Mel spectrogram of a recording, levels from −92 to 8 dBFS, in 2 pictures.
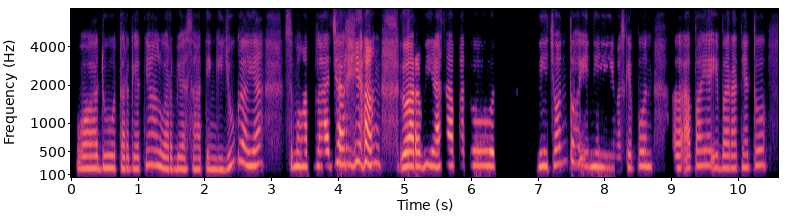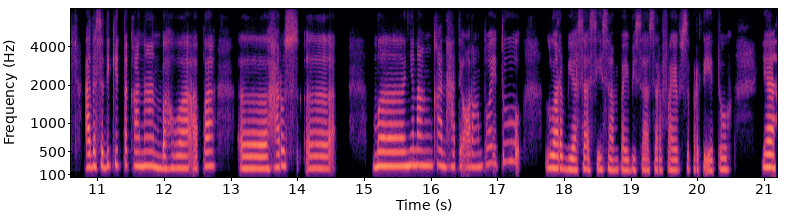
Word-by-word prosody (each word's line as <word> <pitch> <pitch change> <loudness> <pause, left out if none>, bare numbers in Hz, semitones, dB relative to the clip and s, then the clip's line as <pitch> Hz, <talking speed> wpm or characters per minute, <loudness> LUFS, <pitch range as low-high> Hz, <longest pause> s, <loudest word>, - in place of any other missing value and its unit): Waduh, 210 +1 +2 0.2
targetnya 205 +5 -3
luar 205 -4 +1
biasa 200 0 -2 0.2
tinggi 195 -1 -1
juga 325 +6 -2 0.2
ya 265 - +4 0.5
semangat 245 0 +3
belajar 250 +3 +5 0.2
yang 310 -3 +8 0.4
luar 245 +1 +10
biasa 255 0 +3 0.2
patut, 255 -1 +1 0.7
dicontoh 285 +6 0
ini 240 0 0 0.3
meskipun, 230 +4 -2 0.4
eee, 215 0 0
apa 240 +4 -3
ya - - -2
ibaratnya 220 +1 -2
tuh, 260 +1 -1 0.5
ada 230 +2 +3
sedikit 255 +2 -2
tekanan 250 -1 0
bahwa 215 0 0 0.2
apa, 250 - -3 0.5
eee, 210 0 +3
harus, 245 +2 -1 0.3
eee, 210 0 -1 0.7
menyenangkan 255 +1 +2
hati 235 -1 -6
orang 235 0 -3
tua 285 - -6
itu, 280 +5 -13 0.7
luar 215 -1 +4
biasa 190 +1 0
sih 195 0 -5
sampai 185 -1 -4
bisa 180 - -7
survive 180 0 -5
seperti 190 0 -9
itu, 180 - -11 0.6
ya. 230 - +4
240 Hz, 120 wpm, -23 LUFS, 210-255 Hz, 0.7 s, luar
